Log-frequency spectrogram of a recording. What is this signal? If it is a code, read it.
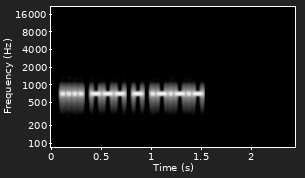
Morse code, heard as a keyed tone, about 40 wpm, 700 Hz. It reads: HOT.
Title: Sentences from Top 1000 Words - Review Part 3 - 40wpm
